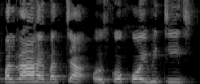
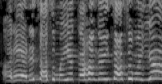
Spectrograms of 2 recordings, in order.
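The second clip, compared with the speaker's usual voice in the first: louder, higher desperate yelling; pained yell; 4 semitones higher, 5 dB louder than usual. Acted. Daughter-in-law in labour yells for her mother-in-law.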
